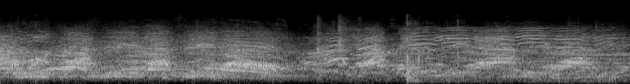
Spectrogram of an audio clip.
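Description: Crowd of protesters shouting, many voices yelling over one another at once.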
